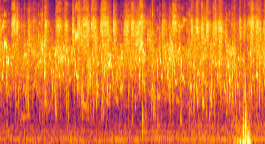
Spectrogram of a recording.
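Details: Happy budgerigars chatter and warble as they eat, with continuous high twittering and sharp chirps, plus a short low thump near the fifth second.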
